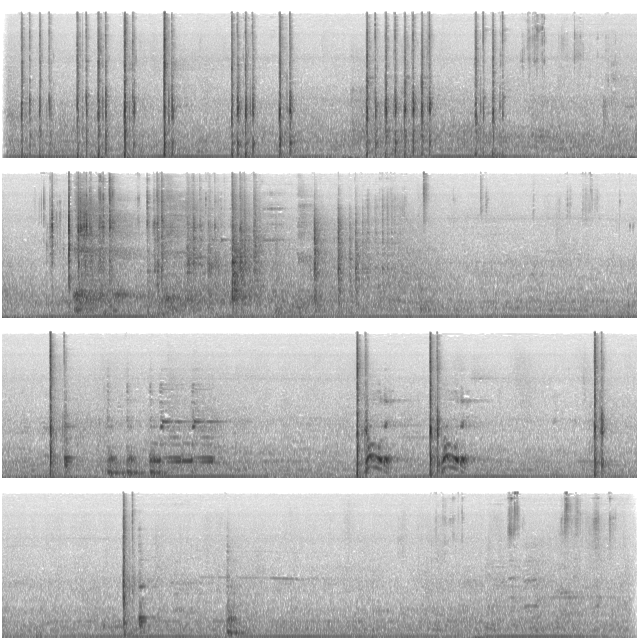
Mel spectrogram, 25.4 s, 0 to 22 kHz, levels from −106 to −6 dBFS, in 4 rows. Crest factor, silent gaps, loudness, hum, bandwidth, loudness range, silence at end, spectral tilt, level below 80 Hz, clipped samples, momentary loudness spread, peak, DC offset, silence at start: 36 dB; none; -36 LUFS; none; 17 kHz; 14 LU; 0.05 s; -2.5 dB/octave; -52 dBFS; under 0.1%; 22 LU; -4 dBFS; under 0.1%; 0 s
